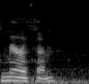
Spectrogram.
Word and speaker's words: Marathon: away from here, northeast, that is spelled marathon but pronounced marathon, just like I live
